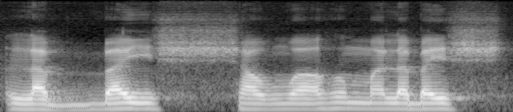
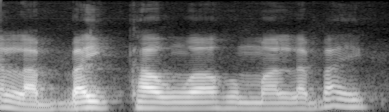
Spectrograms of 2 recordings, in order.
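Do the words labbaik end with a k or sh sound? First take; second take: sh; k. First: Labbaik ends with a sh sound. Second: Labbaik ends with a k sound. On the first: This is the Yemeni dialect form. "mereka bilangnya labbaish Allahumma labbaish" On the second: This is the standard form. "bukan bilangnya"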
